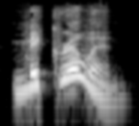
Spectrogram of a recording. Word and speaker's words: McGrillen: surname again because you said it really nicely mcgrillin yeah so mcgrillin and another way I pronounce it um I God how did I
